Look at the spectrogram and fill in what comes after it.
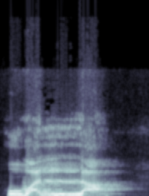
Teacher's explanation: واو لام زبر ول، لام زبر لا، ولا۔ جب واو کو لام سے ملائیں گے تو بیچ میں جو الف ہے یہ گر جائے گا، اسکپ کر دیں گے، ولا۔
